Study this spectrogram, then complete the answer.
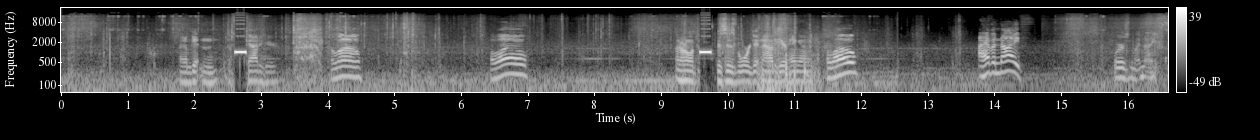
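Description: Nylon tent fabric rustles against a man's jacket.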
